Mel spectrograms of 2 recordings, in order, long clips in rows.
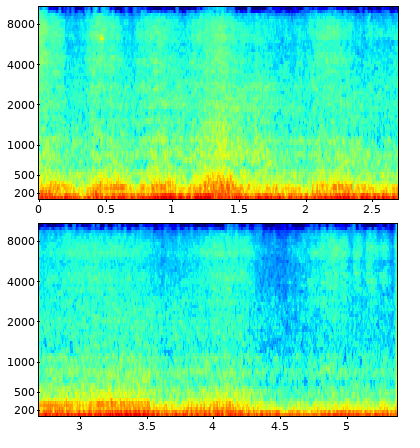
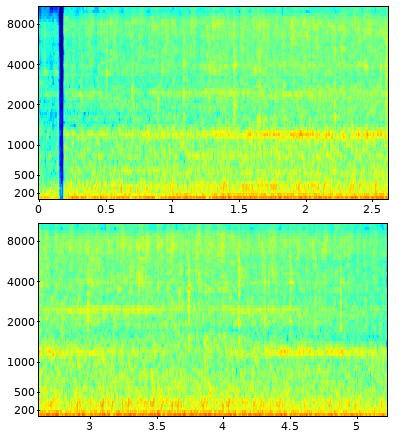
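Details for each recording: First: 1936 Chevy coupe hot rod on jack stands in cold weather, after the exhaust was reconfigured to fix a massive leak: revs and settles with a solid, even low rumble. There is no popping or banging; the exhaust sounds sealed and quieter. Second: 1936 Chevy Coupe hot rod petrol engine idling: deep steady rumble with a light, quick 'tiny tap dancer' tapping on top; cause unknown; melted wire to water temperature sensor noticed.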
